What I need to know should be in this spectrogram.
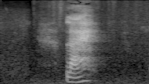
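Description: A woman says a short word up close.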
